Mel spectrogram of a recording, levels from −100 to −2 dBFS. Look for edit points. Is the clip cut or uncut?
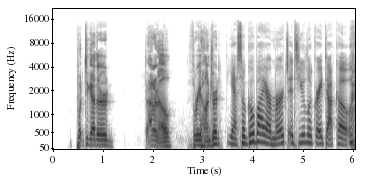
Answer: uncut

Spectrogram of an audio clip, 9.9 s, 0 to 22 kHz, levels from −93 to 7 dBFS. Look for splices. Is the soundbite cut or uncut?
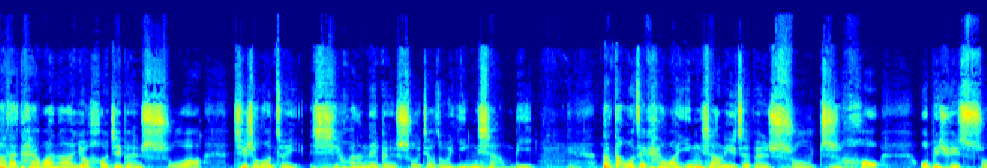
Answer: uncut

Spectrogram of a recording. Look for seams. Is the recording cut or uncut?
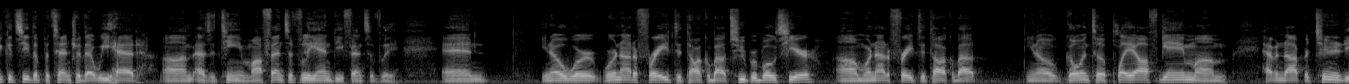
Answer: uncut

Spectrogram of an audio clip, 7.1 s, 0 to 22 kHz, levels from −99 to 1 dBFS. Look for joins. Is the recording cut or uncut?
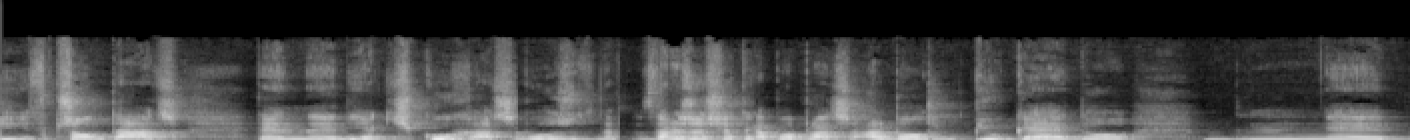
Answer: cut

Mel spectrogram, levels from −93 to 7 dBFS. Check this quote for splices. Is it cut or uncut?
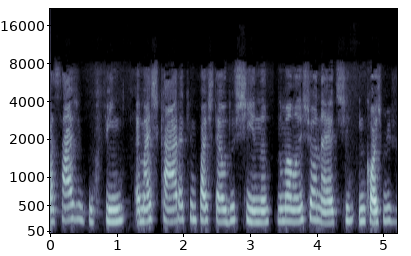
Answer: cut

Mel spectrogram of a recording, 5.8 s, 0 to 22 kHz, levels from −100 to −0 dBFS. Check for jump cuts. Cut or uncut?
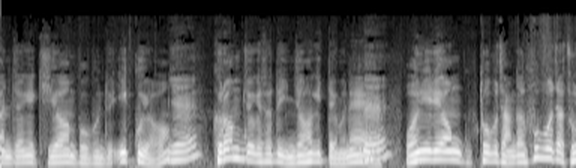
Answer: cut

